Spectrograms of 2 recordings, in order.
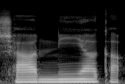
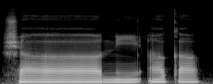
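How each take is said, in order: First: A y sound joins into the last syllables. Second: A glottal stop comes before the last syllables. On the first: The speaker calls it wrong. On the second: The speaker calls it right.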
